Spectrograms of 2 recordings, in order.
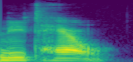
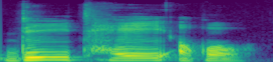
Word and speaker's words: detail: It's not detail. It's detail. Tail. It's like fairy tale or something like that, right?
